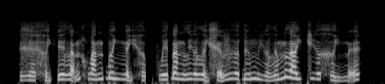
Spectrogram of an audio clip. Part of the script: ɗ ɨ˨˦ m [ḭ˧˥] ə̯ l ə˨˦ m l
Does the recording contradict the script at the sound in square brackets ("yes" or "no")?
yes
